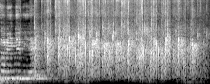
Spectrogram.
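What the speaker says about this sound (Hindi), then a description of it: "एक बार जोरदार तालियां इन सभी के लिए" Loud applause from a seated audience at a motivational talk fills the room, steady dense clapping sustained for several seconds after a brief voice at the start.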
